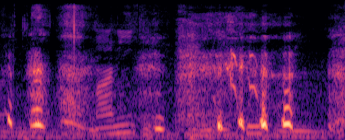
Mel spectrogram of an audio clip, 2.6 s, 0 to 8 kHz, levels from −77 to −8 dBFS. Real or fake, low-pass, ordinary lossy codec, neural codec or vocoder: real; 7.2 kHz; AAC, 32 kbps; none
